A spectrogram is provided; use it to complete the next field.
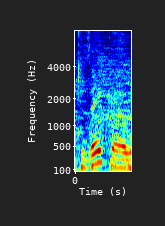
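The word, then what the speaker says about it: Czaika: 46 yard line so trenton kuzeko with the catch his name is spelled c-z-a-i-k-a you've said his name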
